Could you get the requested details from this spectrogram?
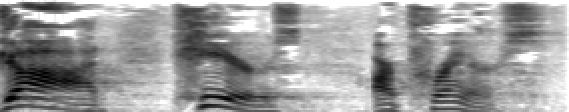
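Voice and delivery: very slow, low, weighty statement; letting it sink in. Real, not acted. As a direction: space out "God hears our prayers" so each word lands. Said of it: "Let that sink in a little bit".

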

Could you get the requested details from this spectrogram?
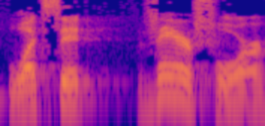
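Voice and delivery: slow, pointed "What's it there for?" echoing "therefore"; teacher's pun, spelled out slowly; wordplay on therefore. Shown as a demonstration. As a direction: drag out "there for" to mirror "therefore". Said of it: "you should ask the question".

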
